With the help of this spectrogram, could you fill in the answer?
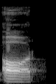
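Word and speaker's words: hour: यहां पर भी देखो यह जो वर्ड है और यह और है यानी के इसमें भी एच साइलेंट है अब एच साइलेंट है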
